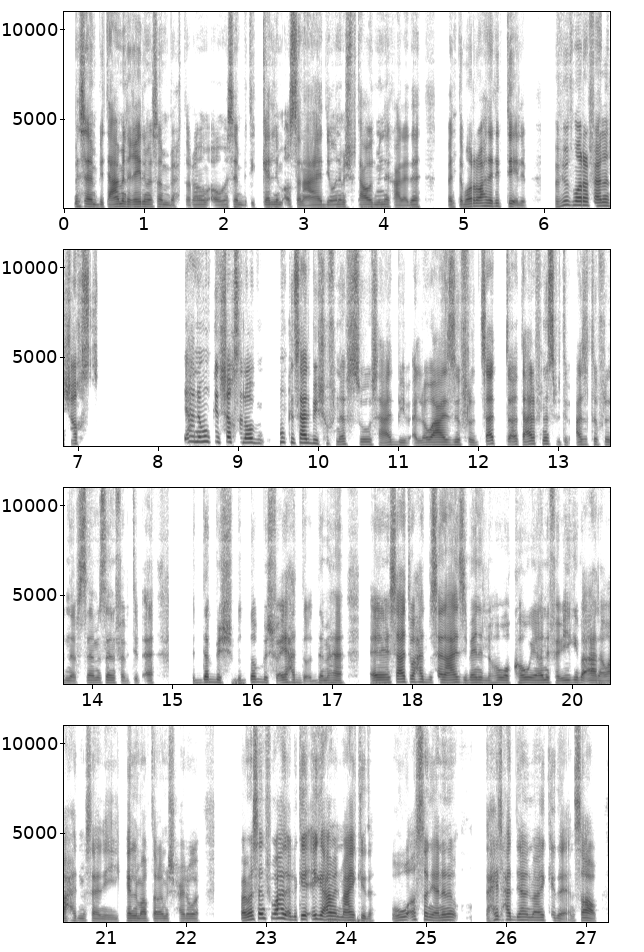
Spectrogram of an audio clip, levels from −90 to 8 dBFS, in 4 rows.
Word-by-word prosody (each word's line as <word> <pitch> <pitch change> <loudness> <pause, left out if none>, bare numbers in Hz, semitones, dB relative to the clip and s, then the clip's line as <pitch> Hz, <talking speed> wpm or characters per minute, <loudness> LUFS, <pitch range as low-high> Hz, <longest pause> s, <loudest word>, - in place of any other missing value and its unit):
مثلًا 140 -1 +5
بتعامل 130 +3 +3
غيري 130 +1 +3
مثلًا 125 -1 -3
بإحترام 115 +2 -9
أو 105 -1 -7
مثلًا 120 0 0
بتتكلّم 120 +2 -5
أصلًا 100 - +1
عادي، 110 +3 0
وأنا 120 +2 -5
مش 120 - -2
متعوّد 125 +1 -1
منّك 120 0 -7
على 100 -1 -1
ده، 115 +1 -3 0.3
فأنت 110 -1 -5
مرّة 145 +5 +2
وحدة 160 0 +4
ليه 155 +1 -2
بتقلب؟ 135 -8 -1 0.4
ففي 210 +9 -5
مرّة 210 -1 +7
فعلًا 175 -1 +3
شخص 175 +1 +1 1.1
يعني 285 -1 +1
ممكن 285 -1 0
شخص 270 0 +5
اللي 235 - +1
هو 230 -4 +1 0.2
ممكن 250 -1 -6
ساعات 225 0 +8
بيشوف 185 -5 -3
نفسه، 140 -1 -1
ساعات 130 - -1
بيبقى 120 -4 -9
اللي 110 +3 -7
هو 135 - 0
عايز 130 0 +5
يفرض 130 -1 -3
ساعات - - +5 0.2
أنت 150 - -1
عارف 170 +1 +1
ناس 170 -3 +5
بتبقى 135 - -16
عايزة 140 +1 -3
تفرض 135 -2 -9
نفسها 120 +2 -2
مثلًا، 130 0 -3
فبتبقى 110 -4 -7 0.5
بتدبش 145 +3 -1
بتضبش 140 +3 -4
في - - -5
أي 145 - +3
حد 140 -2 -6
قدامها، 120 +3 -3 0.3
آآ، 135 +1 +2
ساعات 160 +3 +5
الواحد 160 -2 0
مثلًا 140 0 +3
عايز 140 +1 +5
يبين 135 +1 -1
إنّه 125 -3 -7
هو 130 0 -3
قوي 135 +2 -3
يعني، 130 +1 -1
فبيجي 130 +2 -4
بقى 130 -2 0
على 125 -2 -1
واحد 125 +2 -4
مثلًا 120 0 -4
يتكلّم 110 +5 -2
معاه 125 0 -1
بطريقة 120 -1 -5
مش 120 - -5
حلوة، 120 0 -6 0.5
فمثلًا 190 - +5
في 250 0 -9
واحد 250 0 +5
قبل 170 - -2
كده 205 +4 +4
جه 210 -1 +6
عمل 185 -2 +5
معايا 150 0 +7
كده. 125 -5 -6 0.2
وهو 150 +8 -4
أصلًا 185 - 0
يعني 140 +1 +2
أنا 160 0 -1 0.4
مستحيل 190 0 -1
حد 180 -3 0
يعمل 160 -1 0
معايا 150 0 -1
كده، 145 - -8
يعني - - -8
صعب، - - +2
135 Hz, 210 wpm, -27 LUFS, 125-160 Hz, 1.1 s, ساعات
